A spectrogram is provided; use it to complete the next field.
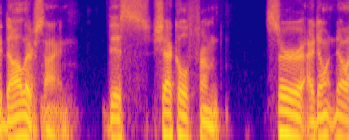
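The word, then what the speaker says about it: Tyre: I know that it looks like it says tire but you actually pronounce that sir and knowing that is very helpful because you'll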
